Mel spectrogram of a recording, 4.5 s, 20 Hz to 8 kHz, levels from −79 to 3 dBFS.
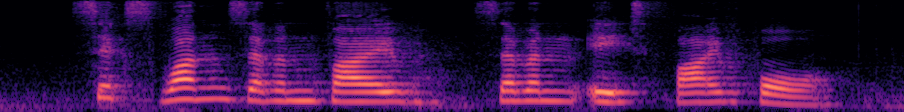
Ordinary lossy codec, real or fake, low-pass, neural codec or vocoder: none; fake; none; codec, 16 kHz, 0.5 kbps, X-Codec, HuBERT features, trained on LibriSpeech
